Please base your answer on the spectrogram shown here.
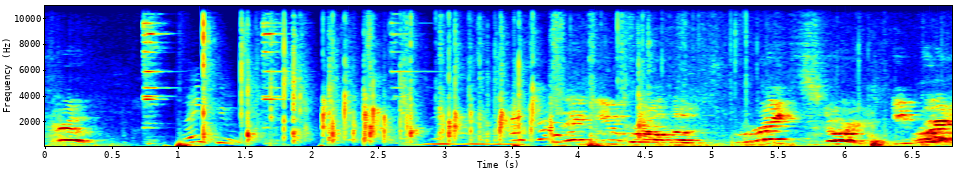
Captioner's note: applause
